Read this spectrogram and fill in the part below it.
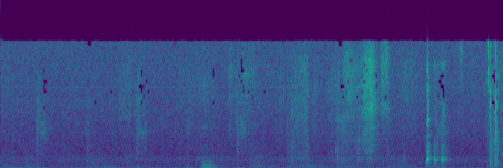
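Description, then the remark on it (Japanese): Rustling and soft crinkling of paper flyers being gathered into a pile to be put in a paper bag and thrown away, with scattered light taps and a sharper burst of handling near the end. “チラシとかもこうまとめて集めて、なんか紙袋に入れて捨てるとかそういう感じですかね。”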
